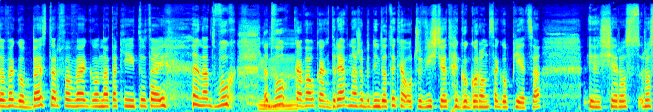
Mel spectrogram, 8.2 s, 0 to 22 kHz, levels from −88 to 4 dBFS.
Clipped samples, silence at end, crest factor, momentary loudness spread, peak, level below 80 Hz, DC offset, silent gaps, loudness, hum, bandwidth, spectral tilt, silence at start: under 0.1%; 0 s; 14 dB; 5 LU; -2 dBFS; -50 dBFS; under 0.1%; none; -15 LUFS; none; 19.5 kHz; -5 dB/octave; 0 s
